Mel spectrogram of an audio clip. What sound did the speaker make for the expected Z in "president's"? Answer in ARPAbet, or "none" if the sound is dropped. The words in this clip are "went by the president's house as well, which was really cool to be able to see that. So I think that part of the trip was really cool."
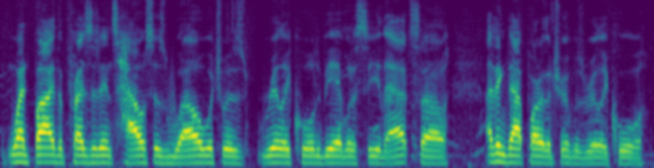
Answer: Z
